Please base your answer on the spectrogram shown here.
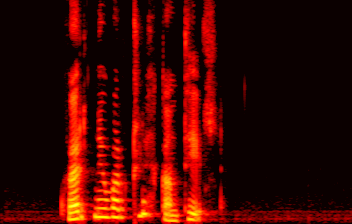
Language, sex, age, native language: Icelandic, female, 40-49, Icelandic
